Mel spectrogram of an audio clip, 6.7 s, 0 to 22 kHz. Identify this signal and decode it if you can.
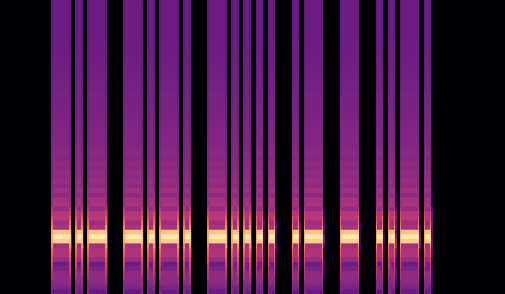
Morse code, heard as a keyed tone, about 15 wpm, 700 Hz. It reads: KC6ATF
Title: USA Call Signs - 6 Characters - Repeated 3x - 15wpm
